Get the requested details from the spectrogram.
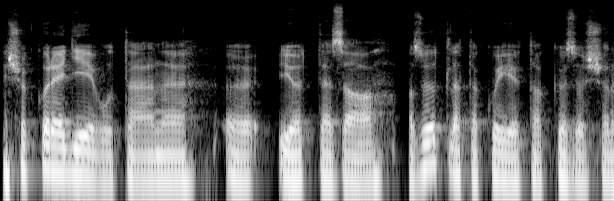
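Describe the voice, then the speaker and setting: A man talks at a fairly slow pace with fairly even intonation. His pitch is very deep and low. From Hungary, Sopron. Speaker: land surveyor and prison minister. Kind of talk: radio interview. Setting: studio. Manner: hesitant, many fillers.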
